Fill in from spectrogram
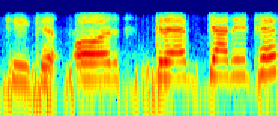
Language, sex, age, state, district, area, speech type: Hindi, female, 30-45, Uttar Pradesh, Sonbhadra, rural, conversation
